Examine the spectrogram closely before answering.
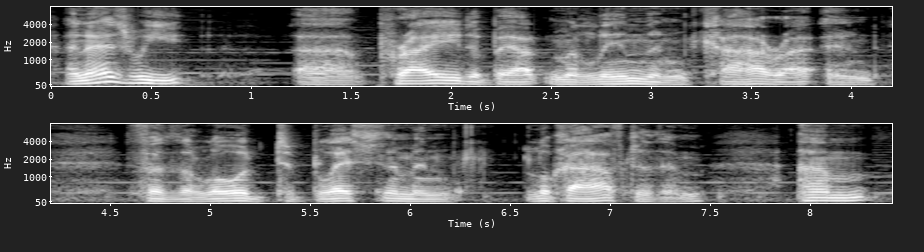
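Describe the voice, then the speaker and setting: An older man, giving a reflective tribute in a halting way with many fillers and restarts. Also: low-pitched, faint music behind. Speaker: former ministry co-worker.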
